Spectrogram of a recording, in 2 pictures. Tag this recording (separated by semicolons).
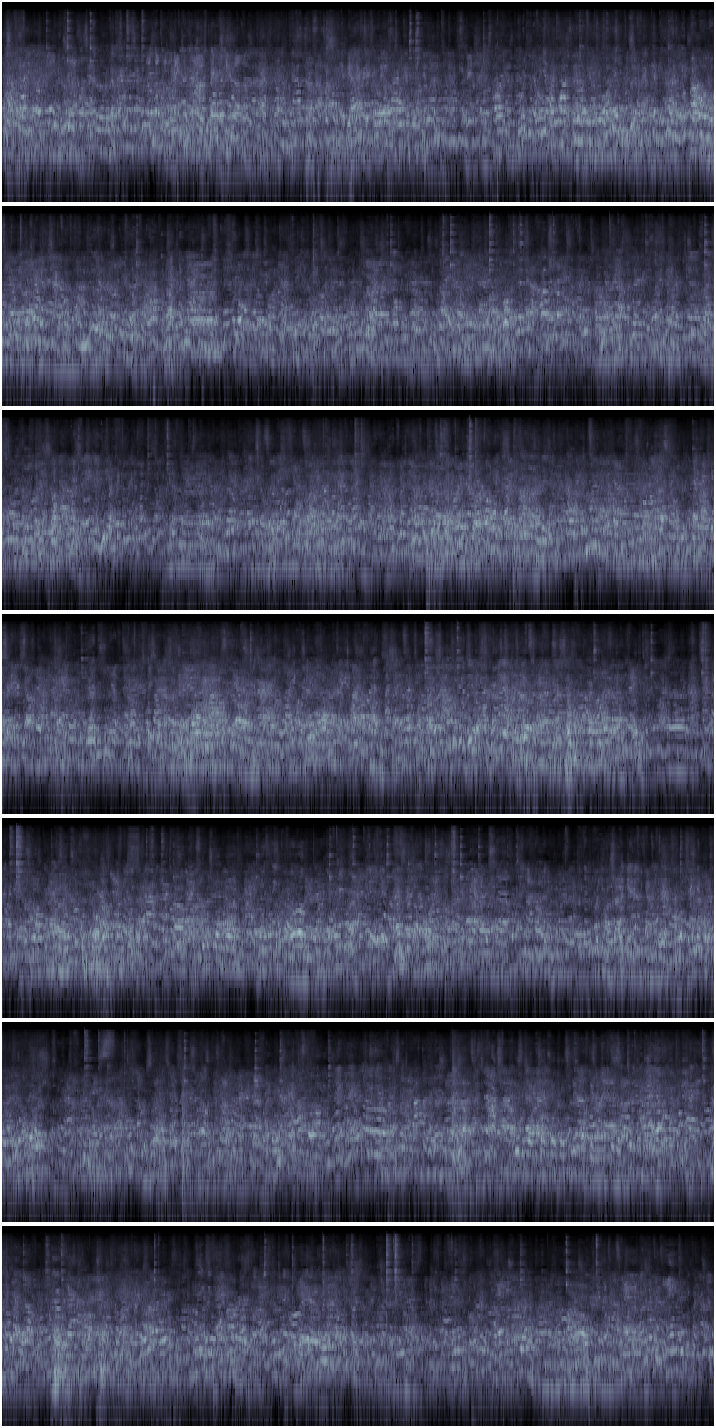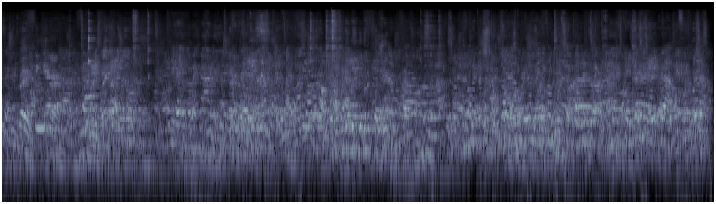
ambiance; ambience; ambient; atmos; atmosphere; background; background-sound; dinner; dutch; field-recording; general-noise; holland; inside; internal; kitchenware; netherlands; people; soundscape; table; talking; walla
